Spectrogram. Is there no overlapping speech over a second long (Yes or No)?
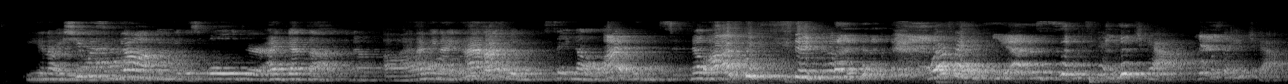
No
